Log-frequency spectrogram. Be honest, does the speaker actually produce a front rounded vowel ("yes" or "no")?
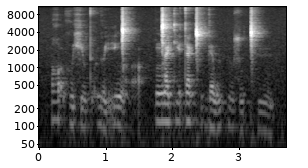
yes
